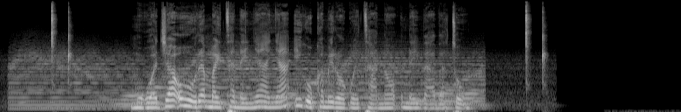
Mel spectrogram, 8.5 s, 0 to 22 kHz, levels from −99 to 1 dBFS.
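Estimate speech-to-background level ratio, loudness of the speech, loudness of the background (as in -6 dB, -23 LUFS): 13.5 dB, -28.5 LUFS, -42.0 LUFS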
